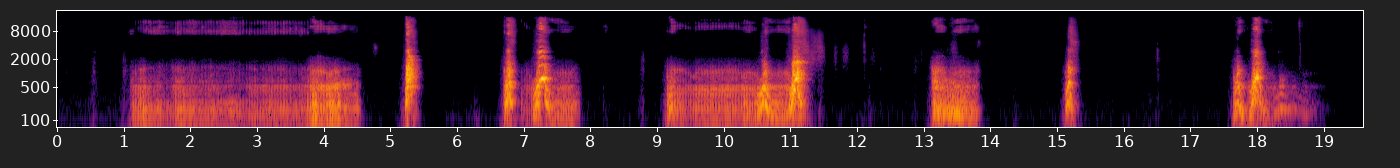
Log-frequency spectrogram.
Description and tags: Pug Woof 3
Our pug growling and barking.
barking, dog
